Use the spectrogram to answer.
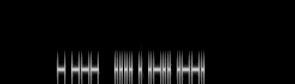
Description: Morse code, heard as a keyed tone, about 50 wpm, 700 Hz. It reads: TO HELP
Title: Sets of 2 Words 50wpm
